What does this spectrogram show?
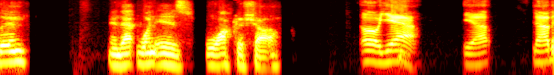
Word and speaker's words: Waukesha: the two above, which I loved hearing during the Daryl Brooks trial, no one could pronounce the city it was being held in, and that one is Waukesha.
